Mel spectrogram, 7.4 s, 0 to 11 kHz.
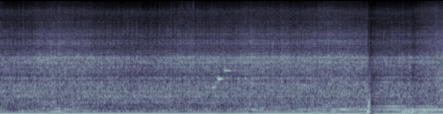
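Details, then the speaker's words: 2022 Honda Beat Deluxe scooter idling with CVT cover and front pulley removed, rollers fine; coarse gravelly rumble under steady idle, rough engine noise remains, crankshaft bearing suspected but unconfirmed, full engine teardown next. "Oke guys, ternyata mesinnya masih berbunyi kasar, jadi kita harus bongkar total ya guys ya."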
